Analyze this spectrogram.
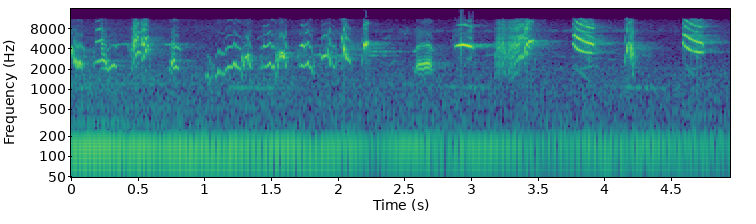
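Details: Oriental magpie-robin, a mature wild-caught bird, in lively morning song: wavering whistles, quick chips and bright looping phrases in uneven bursts over a steady low hum.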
